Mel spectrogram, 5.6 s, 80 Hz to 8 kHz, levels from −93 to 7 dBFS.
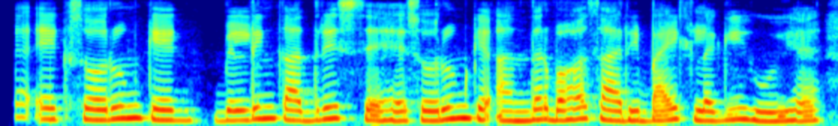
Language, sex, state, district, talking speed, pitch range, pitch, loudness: Hindi, female, Jharkhand, Garhwa, 180 wpm, 220-255 Hz, 235 Hz, -13 LUFS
